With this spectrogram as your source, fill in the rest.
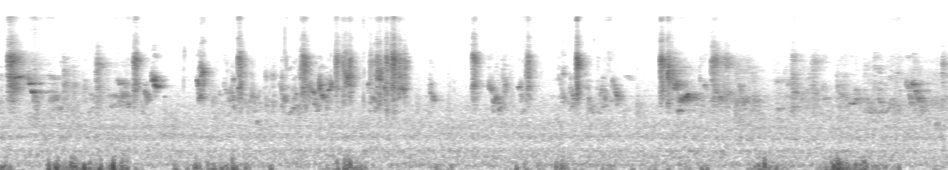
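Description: A young boy crunches crispy snacks close by.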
